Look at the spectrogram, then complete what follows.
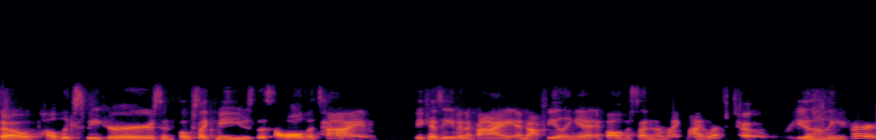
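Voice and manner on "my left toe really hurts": smiling while speaking. Showing how a smile carries in the voice despite pain: smiling while speaking. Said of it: "but I'm smiling and I'm going along just fine".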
